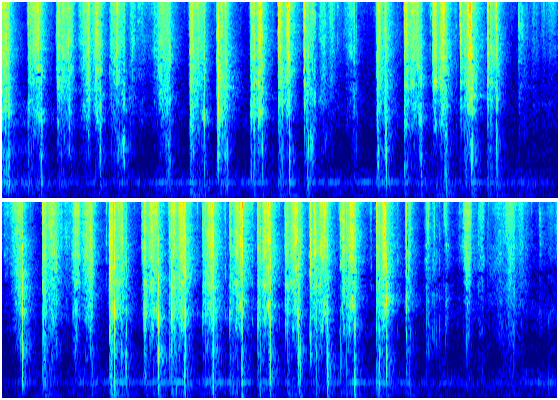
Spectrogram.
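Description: Oracle cards from an Open Portals deck being shuffled by hand, a steady run of crisp riffling flicks and slaps that come in quick bursts close to the listener, with no voices.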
